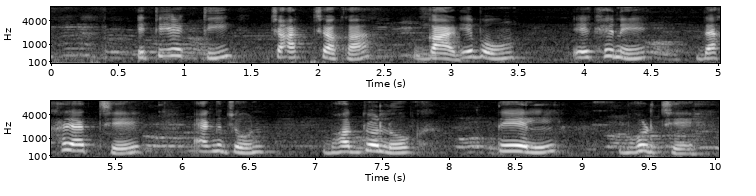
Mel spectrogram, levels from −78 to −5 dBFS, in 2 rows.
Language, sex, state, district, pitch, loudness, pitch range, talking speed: Bengali, female, West Bengal, North 24 Parganas, 265 Hz, -19 LUFS, 240-295 Hz, 80 wpm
